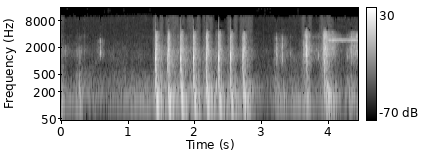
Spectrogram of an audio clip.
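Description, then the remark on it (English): A rapid series of about a dozen loud, hollow knocks pounds on the wooden door of a small, dark tobacco shop with drawn shades at 603 Via Maggiore, on a narrow street near the waterfront in Trieste, followed by a few more scattered thumps and bumps, with no voices. “The shades are drawn and the shop is dark, but I pound on the door.”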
